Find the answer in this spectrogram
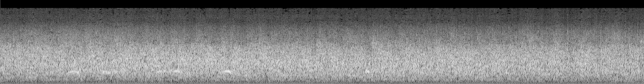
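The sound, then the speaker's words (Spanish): Audience applause at a lecture, honoring a priest, comes as loud, dense, steady clapping that holds evenly throughout without breaks or swells. “El aplauso para el padre Carreño, que es el padre de la idea.”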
